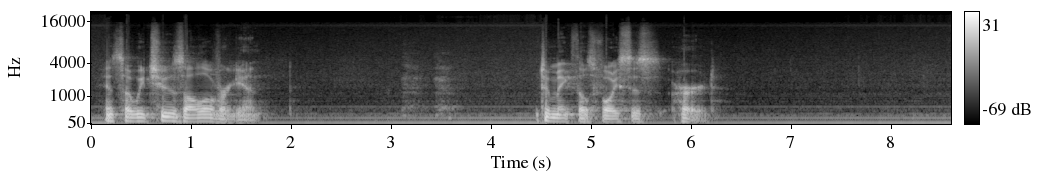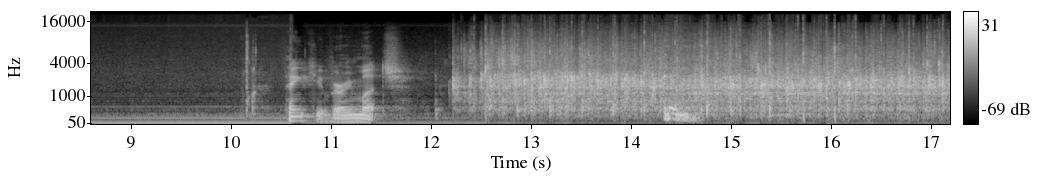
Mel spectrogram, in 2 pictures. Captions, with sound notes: And so we choose all over again to make those voices heard. Thank you very much. (audience applauds)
